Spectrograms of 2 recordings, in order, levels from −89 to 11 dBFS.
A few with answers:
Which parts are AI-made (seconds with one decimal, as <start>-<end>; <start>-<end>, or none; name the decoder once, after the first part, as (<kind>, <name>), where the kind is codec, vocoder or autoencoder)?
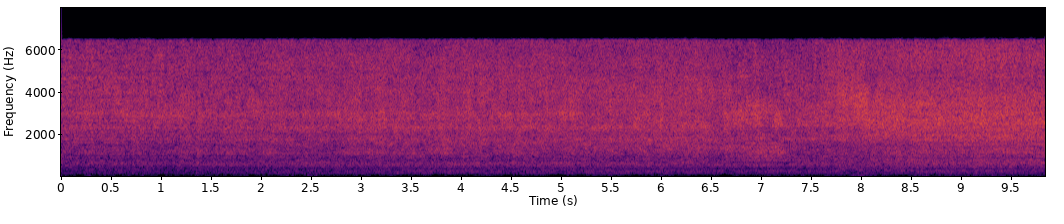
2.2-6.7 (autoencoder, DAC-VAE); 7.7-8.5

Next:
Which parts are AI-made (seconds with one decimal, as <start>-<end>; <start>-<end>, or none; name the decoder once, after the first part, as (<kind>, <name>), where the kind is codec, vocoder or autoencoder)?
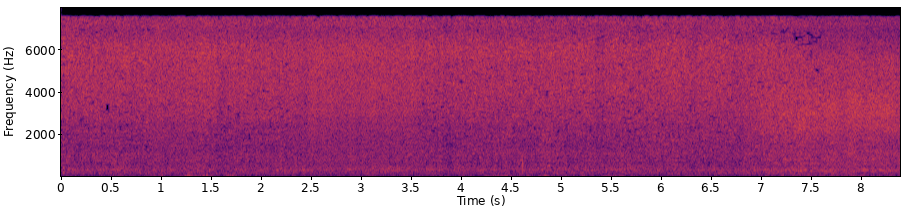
0.9-1.4 (autoencoder, DAC-VAE); 2.3-3.6; 7.6-8.4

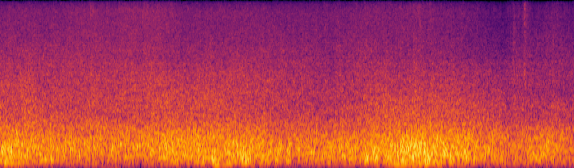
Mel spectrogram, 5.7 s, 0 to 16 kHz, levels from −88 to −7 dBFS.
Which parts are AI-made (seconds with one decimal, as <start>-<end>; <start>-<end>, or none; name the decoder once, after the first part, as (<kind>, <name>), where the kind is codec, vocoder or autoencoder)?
none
